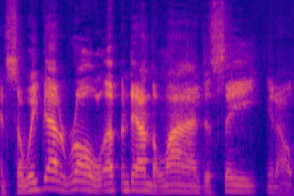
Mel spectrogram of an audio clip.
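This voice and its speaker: Loud and bright with a sharp edge, a man's medium-pitched voice moves at a fairly slow pace with lively intonation. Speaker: board wargame youtuber. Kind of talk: game playthrough tutorial. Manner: halting, many fillers.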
